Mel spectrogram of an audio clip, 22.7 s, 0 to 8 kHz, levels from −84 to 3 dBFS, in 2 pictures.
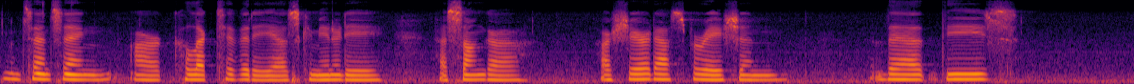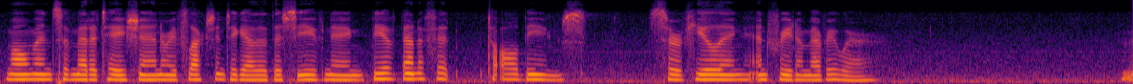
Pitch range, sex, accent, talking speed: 160-180 Hz, female, American, 85 wpm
